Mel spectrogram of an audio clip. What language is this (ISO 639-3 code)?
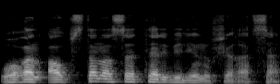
kaz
